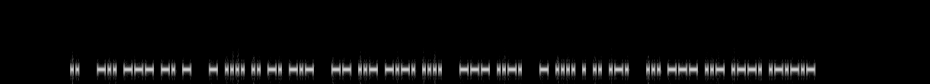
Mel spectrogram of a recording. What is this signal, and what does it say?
Morse code, heard as a keyed tone, about 46 wpm, 700 Hz. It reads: I DONT THINK MUCH OF THEIR SOUP.
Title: Sentences from Top 1000 Words - Review Part 6 - 45wpm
